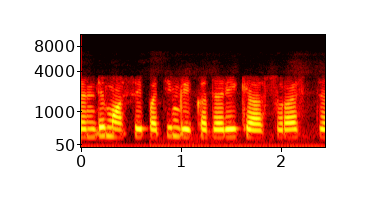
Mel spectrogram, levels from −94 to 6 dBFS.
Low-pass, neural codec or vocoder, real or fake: 7.2 kHz; none; real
